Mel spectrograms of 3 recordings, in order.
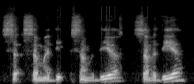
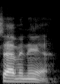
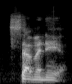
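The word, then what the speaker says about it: Savaiinaea: surprised with what Patrick Paul I can never pronounce his name. The guard that we drafted, Savadia. No, Jonas Savania. Savania.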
